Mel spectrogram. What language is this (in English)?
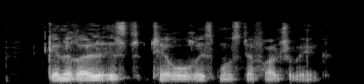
German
